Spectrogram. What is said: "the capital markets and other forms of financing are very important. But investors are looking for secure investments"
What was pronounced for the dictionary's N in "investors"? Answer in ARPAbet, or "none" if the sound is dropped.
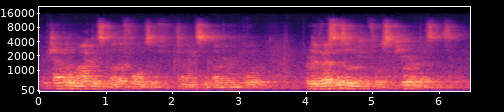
none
